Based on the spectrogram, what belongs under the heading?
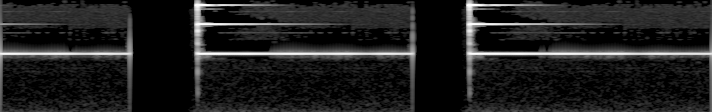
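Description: A high, bell-like ding repeated about every two seconds; each one rings on for about a second and a half and then cuts off abruptly.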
